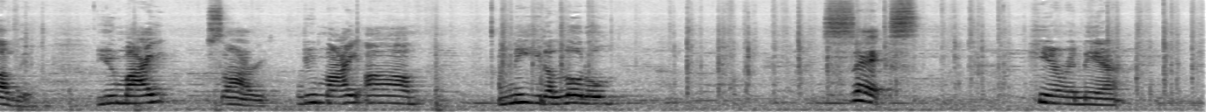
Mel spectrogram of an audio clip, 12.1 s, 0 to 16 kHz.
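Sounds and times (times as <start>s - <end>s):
cards being shuffled: 5.0s - 10.3s, 11.1s - 12.0s.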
